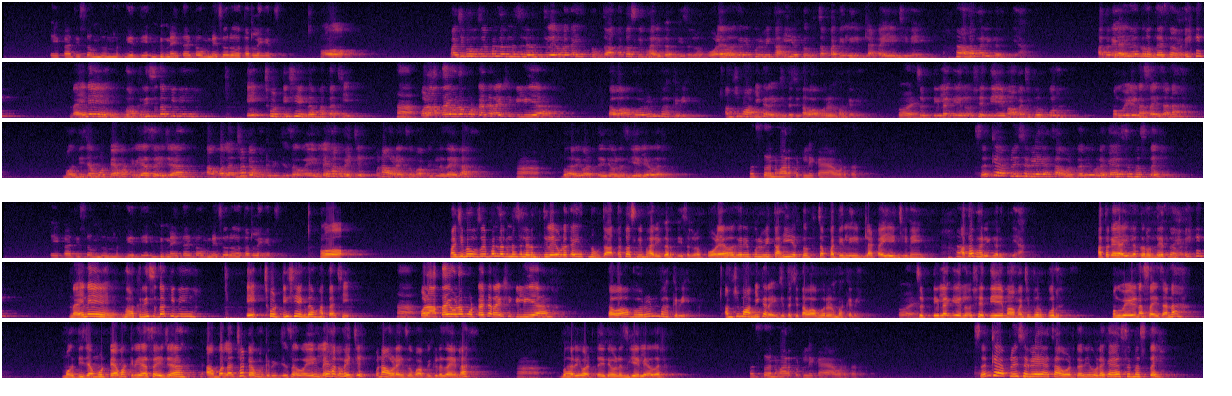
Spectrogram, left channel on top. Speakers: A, on the left; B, on the right.
A: एखादी समजून घेते नाहीतर टोंबणी सुरू होतात लगेच
B: हो माझी भाऊजय पण लग्न झाल्यानंतर तिला एवढं काही येत नव्हतं आता कसली भारी करत ते सगळं पोळ्या
A: होय
B: वगैरे पूर्वी काही येत नव्हत चपाती लीट लाटा यायची ति नाही
A: हा
B: आता भारी करतीया. आता काही
A: पुढे
B: आईला
A: जाऊन
B: करून
A: होत्या
B: देत नाही.
A: सवय
B: नाही नाही भाकरी सुद्धा कि नई एक छोटीशी एकदम हाताची.
A: हा
B: पण आता एवढं मोठं कराय शिकलीया तवा भरून भाकरीे आमची मामी करायची तशी तवा भरून भाकरीे.
A: होय
B: सुट्टीला गेलो शेतीय मामाची भरपूर. मग वेळ नसायचा
A: हा
B: ना मग तिच्या मोठ्या भाकरी असायच्या आम्हाला
A: हा
B: छोट्या भाकरीची सवय लय हालवायचे पण आवडायच मामीकड जायला.
A: हा
B: भारी वाटतंय तेवढंच गेल्यावर.
A: सनवार कुठले काय आवडतात.
B: सण काय आपले सगळे याच आवडत एवढं काय असं नसतंय.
